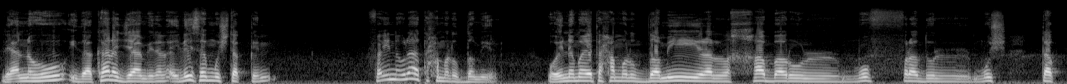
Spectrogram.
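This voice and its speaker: A man's voice: fairly high pitch, mellow, dry recording. A man teaching Arabic grammar as a sheikh, patiently explaining and repeating key phrases and checking that his students follow. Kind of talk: classroom explanation of a grammar poem.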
